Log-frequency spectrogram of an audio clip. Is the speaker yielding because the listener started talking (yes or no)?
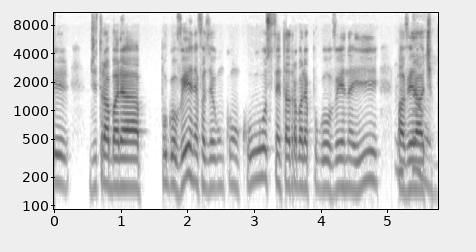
no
